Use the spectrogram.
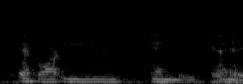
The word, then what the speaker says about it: Freund: F-R-E-U-N-D. F-R-E-U-D. F-R-E-U-N-D. Yeah, And the the EU is Freund. like an O-Y.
